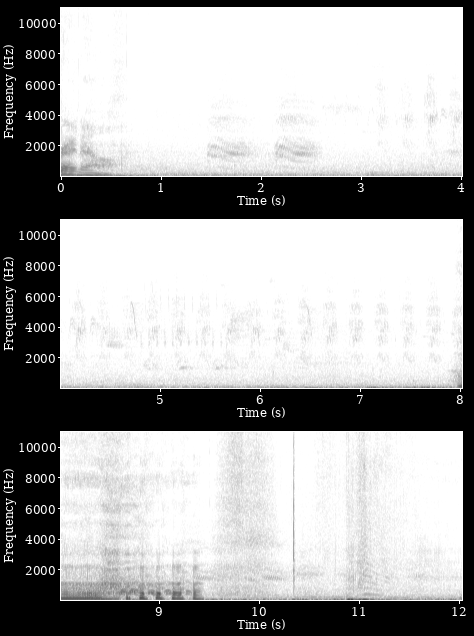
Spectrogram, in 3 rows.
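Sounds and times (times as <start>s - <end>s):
small bird singing: 0.0s - 8.0s
low background rumble: 0.0s - 12.0s.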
